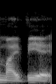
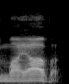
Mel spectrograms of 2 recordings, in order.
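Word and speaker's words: Maiava: oh um it's Jaden mava you have a couple of uh you have a couple of letters reversed it is not a myva it is a mava okay that's why I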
